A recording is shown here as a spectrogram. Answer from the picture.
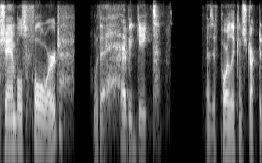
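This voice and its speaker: A man puts on a raspy character voice at a medium pitch, moving at a moderate pace with long, frequent pauses. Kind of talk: dark fantasy horror narration. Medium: actual play.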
